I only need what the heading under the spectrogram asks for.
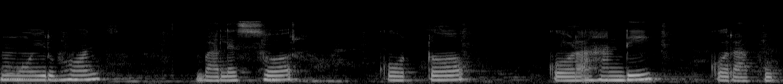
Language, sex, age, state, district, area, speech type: Odia, female, 30-45, Odisha, Mayurbhanj, rural, spontaneous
